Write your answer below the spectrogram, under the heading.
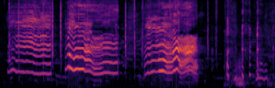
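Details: A Vizsla overjoyed at getting kisses from her owner whines in three long, quavering bursts, the pitch sliding up and down like a yodel. Soft smacking sounds and a brief human voice follow at the end.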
